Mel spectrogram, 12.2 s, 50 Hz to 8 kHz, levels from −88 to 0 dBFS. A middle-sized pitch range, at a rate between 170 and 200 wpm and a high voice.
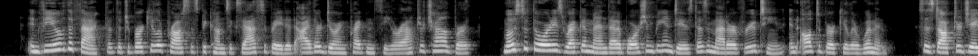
Yes: average, 4.5 semitones; average, 175 wpm; high, 200 Hz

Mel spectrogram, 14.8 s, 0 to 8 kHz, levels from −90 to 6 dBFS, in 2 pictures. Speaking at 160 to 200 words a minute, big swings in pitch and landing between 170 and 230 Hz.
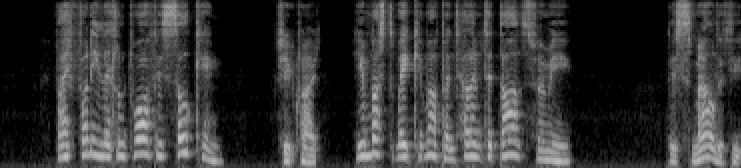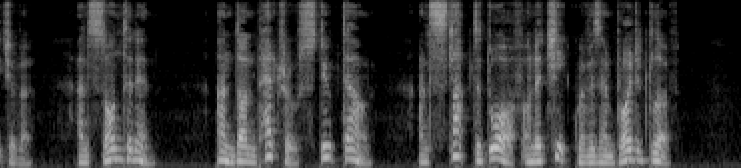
Yes: average, 180 wpm; wide, 8.6 semitones; medium, 185 Hz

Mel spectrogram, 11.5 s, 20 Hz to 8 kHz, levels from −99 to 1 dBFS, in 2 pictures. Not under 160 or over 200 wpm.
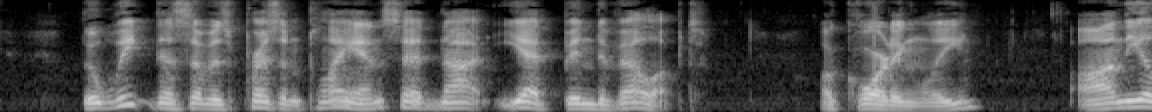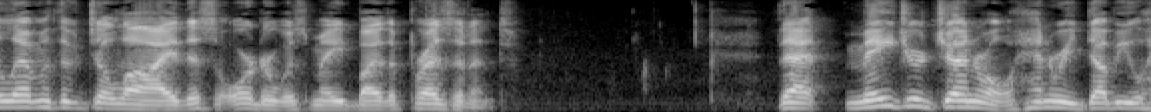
No: average, 150 wpm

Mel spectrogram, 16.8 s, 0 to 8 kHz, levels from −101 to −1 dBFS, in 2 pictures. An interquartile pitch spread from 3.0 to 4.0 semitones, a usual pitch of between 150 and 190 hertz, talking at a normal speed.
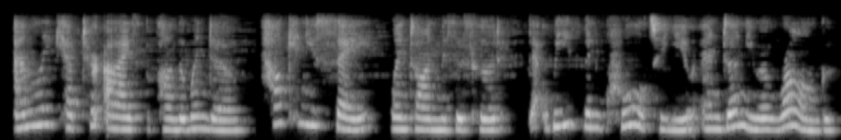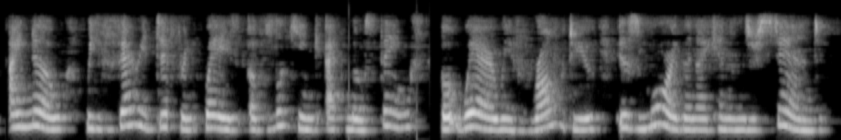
No: average, 3.6 semitones; very high, 250 Hz; average, 170 wpm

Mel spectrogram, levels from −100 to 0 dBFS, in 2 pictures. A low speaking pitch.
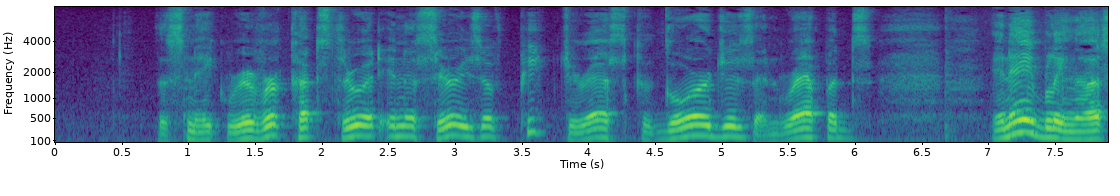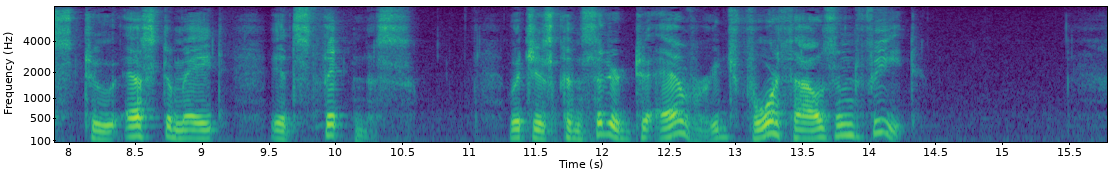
No: medium, 150 Hz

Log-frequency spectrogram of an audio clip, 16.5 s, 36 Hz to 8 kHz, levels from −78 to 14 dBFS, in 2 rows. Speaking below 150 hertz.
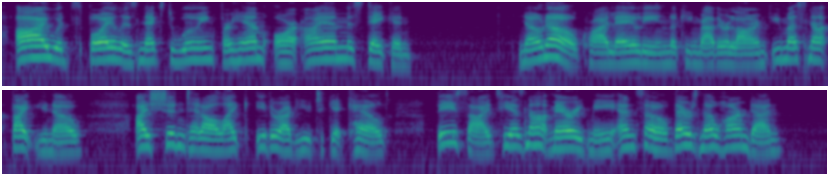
No: high, 190 Hz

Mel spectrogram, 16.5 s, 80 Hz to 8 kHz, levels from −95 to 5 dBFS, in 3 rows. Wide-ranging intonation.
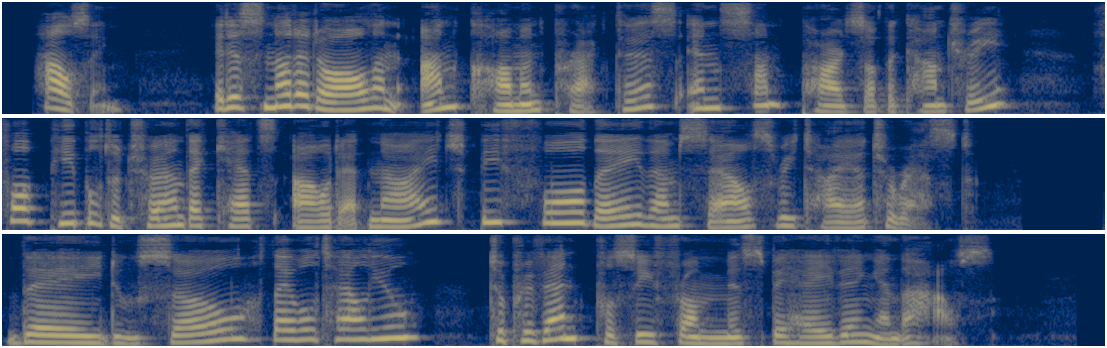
Yes: wide, 7.3 semitones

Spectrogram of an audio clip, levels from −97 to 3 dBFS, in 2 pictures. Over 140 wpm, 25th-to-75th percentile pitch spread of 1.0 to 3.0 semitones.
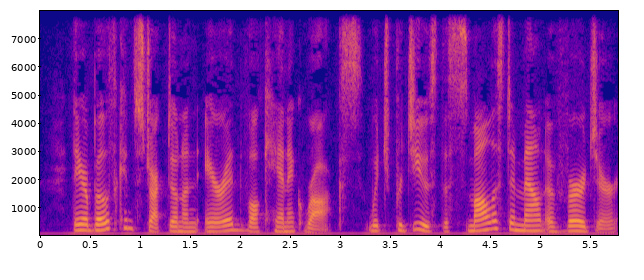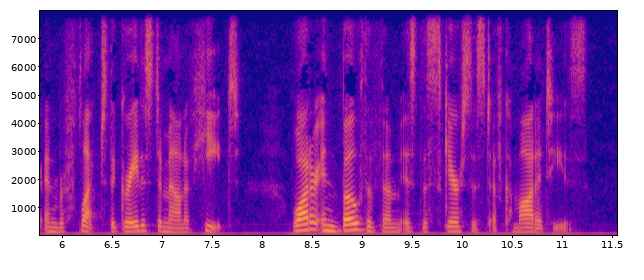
No: average, 165 wpm; average, 4.0 semitones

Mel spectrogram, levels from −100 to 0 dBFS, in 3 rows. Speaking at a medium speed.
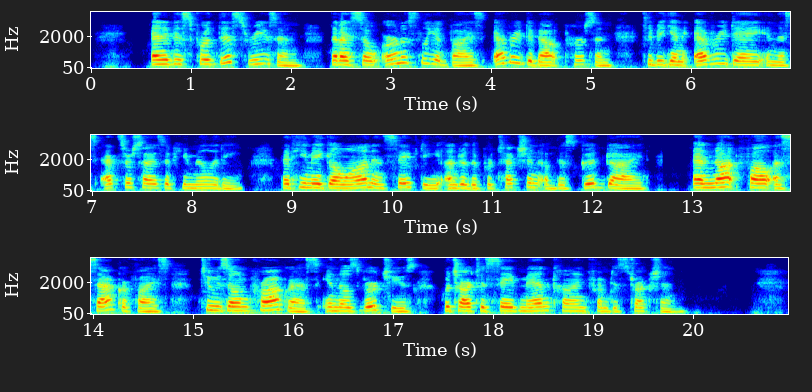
Yes: average, 165 wpm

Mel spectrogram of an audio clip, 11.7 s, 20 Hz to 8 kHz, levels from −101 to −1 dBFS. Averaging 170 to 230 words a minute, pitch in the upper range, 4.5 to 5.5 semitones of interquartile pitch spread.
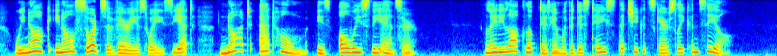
No: average, 150 wpm; high, 210 Hz; average, 5.0 semitones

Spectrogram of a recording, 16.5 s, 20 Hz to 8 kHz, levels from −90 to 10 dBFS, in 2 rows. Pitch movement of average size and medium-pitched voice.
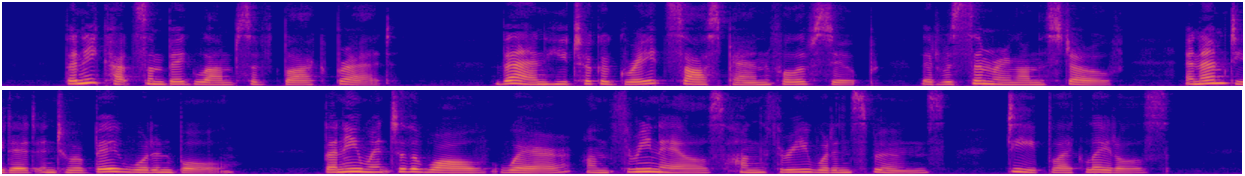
No: average, 3.5 semitones; high, 220 Hz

